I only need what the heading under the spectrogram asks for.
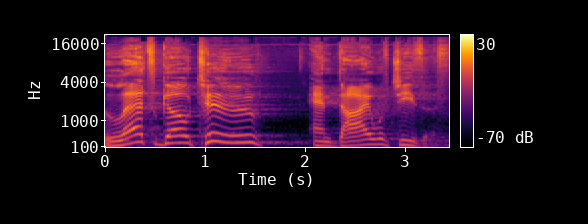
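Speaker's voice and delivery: put-on very slow, dry, sarcastic drawl. Retelling a disciple's words to his fellow disciples, retold sarcastic voice. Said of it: "that sarcastic voice".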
